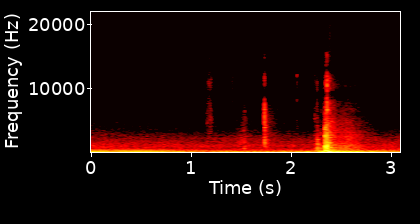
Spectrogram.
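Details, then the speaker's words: Hyundai HB20 rear door with intact rubber bumper on the latch, engine idling: shuts with one dull soft thud, no rattle or latch clack; reference for a normal door close. "a porta de trás perfeita tá vendo a borrachinha Ó você bate ó você não escuta o barulho que a borrachinha tá perfeito"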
